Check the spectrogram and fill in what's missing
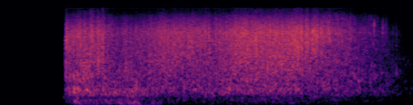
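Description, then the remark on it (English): After a brief silence, a loud splash as Bagheera the panther and Baloo the bear plunge into a river, followed by a couple of seconds of rushing, churning water noise that stays strong before easing slightly. “Bagheera and Baloo jump into the river.”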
